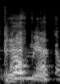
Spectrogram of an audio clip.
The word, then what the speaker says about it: Comerica: are trying to protect Comerica, the showmance. Who? So Comerica, not it's Comerica like the bank.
